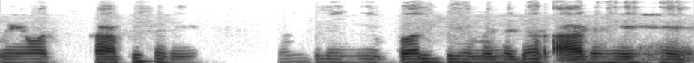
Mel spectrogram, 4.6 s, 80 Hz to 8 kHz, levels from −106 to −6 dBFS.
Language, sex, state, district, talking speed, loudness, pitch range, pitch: Hindi, male, Bihar, Supaul, 170 wpm, -25 LUFS, 135-145 Hz, 140 Hz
